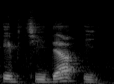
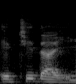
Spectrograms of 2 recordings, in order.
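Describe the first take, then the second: First: The final 'i' is spoken as its own syllable. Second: The final 'ai' is blended into one gliding sound. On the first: The speaker calls it right. "pour prononcer le I tout seul" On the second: The speaker calls it wrong. "tu vas le lire Ibtidaï"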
